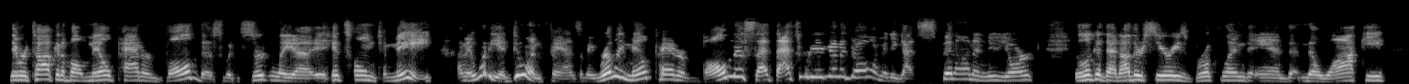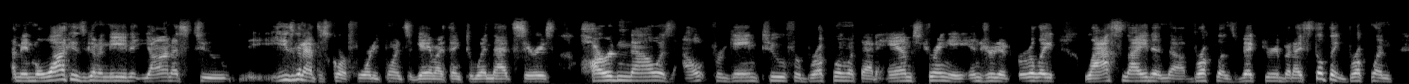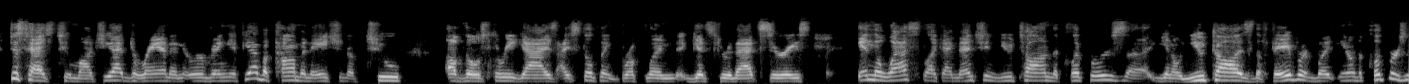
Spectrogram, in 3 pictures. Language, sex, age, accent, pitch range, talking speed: English, male, 30-49, American, 155-205 Hz, 220 wpm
